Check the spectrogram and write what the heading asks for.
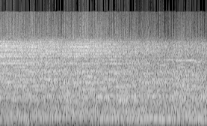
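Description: Live rock band playing loudly, with electric guitar, bass, drums and saxophone, picked up by a low-quality phone microphone in the crowd.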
